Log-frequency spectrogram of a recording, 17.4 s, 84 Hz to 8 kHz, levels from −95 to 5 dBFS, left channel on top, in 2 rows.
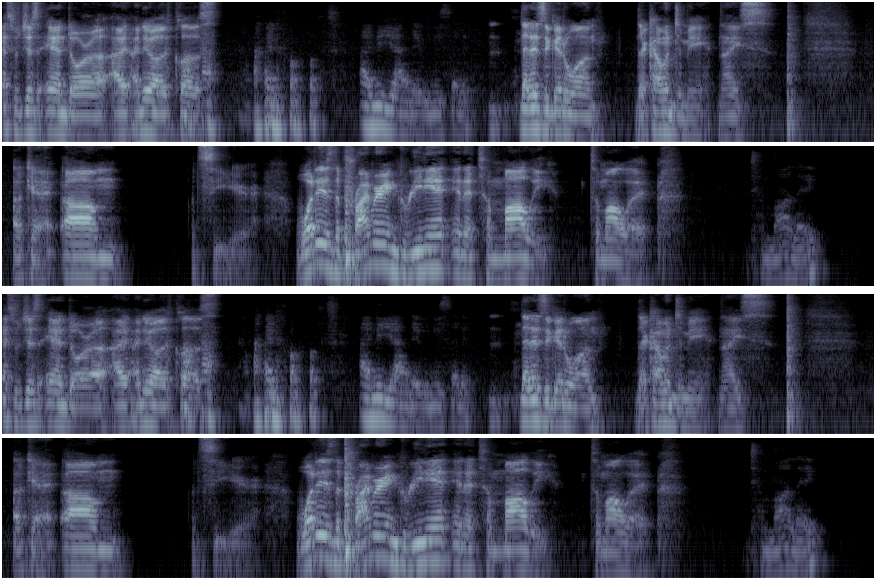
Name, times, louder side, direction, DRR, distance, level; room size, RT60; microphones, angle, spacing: voice 1, 0.0-2.1 5.2-6.0 6.3-7.7 8.1-8.4 8.8-9.9 10.7-14.2 14.6-15.5, left 5 dB, 45° left, 0.5 m, -33 dB
voice 2, 1.8-4.7 5.1-5.2 16.2-16.9, right 1 dB, 30° right, 1.1 m, -47 dB
sound 1, 7.8-8.1 11.8-11.9 12.1-12.5, right 3 dB, 85° right, 0.8 m, -39 dB
2.6 x 2.4 x 4.0 m
head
